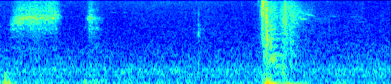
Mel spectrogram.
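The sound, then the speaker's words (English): A video game arrow is loosed from a bow: a soft airy swish and a faint second whoosh, then a louder, sharp thwack with a low thump, clear, with no talking. “I don't have that many arrows, so wasting them, shooting them miles away is probably not the best idea.”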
